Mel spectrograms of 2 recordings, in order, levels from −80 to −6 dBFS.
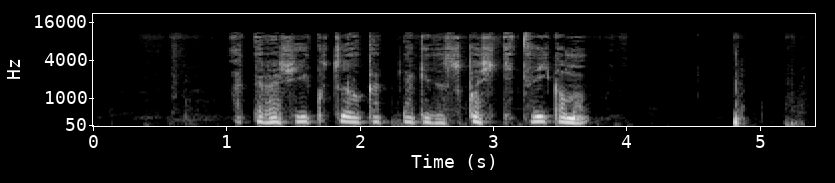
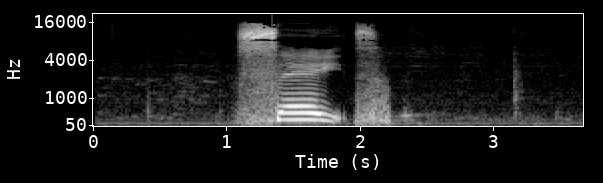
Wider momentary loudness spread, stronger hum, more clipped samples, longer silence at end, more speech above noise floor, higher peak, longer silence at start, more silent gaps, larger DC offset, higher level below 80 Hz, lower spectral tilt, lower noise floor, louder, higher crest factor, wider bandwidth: second, 10 LU vs 19 LU; second, none vs 60 Hz at -35 dBFS; neither; second, 0.2 s vs 1.3 s; first, 52 dB vs 38 dB; second, -8 dBFS vs 0 dBFS; about the same, 1.05 s vs 1.1 s; neither; neither; about the same, -52 dBFS vs -52 dBFS; first, -5.5 dB/octave vs -3 dB/octave; first, -77 dBFS vs -52 dBFS; second, -26 LUFS vs -12 LUFS; about the same, 20 dB vs 18 dB; second, 11.5 kHz vs 16 kHz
